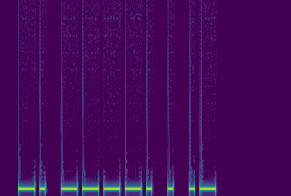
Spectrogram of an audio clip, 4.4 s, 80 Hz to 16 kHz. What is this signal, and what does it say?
Morse code, heard as a keyed tone, about 16 wpm, 700 Hz. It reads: N9EA
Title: USA Callsign DE Callsign - 4 Characters - 15wpm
